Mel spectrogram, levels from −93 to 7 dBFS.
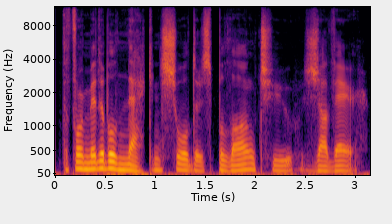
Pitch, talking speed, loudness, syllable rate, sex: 110 Hz, 150 wpm, -19 LUFS, 5.4 syllables/s, male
